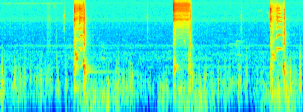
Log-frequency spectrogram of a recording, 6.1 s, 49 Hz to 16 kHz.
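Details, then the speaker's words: 2017 Ford F-150 with the 5.0L Coyote V8, ignition on, during diagnosis of an engine rattle: a sharp click with a brief hiss about every two seconds. This is the intake runner control solenoid and vacuum servo plunger cycling normally as vacuum runs out. "okay it's running out of vacuum now but we definitely hear the solenoid clicking that's good"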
